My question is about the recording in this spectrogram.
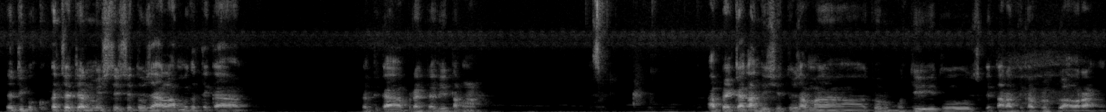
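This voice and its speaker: A middle-aged man telling a ghost story in casual chat, measured and unhurried, clearing his throat now and then. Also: lowish voice, darkish tone. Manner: measured storytelling with pauses and occasional coughs. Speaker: guest storyteller. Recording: echoey room with faint noise.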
